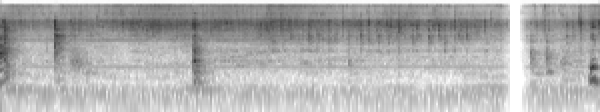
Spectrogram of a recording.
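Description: Whole boiled eggs frying in a little hot oil in a pan, with a steady light sizzle. A metal spoon turning the eggs gives a couple of sharp clicks against the pan in the first two seconds.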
